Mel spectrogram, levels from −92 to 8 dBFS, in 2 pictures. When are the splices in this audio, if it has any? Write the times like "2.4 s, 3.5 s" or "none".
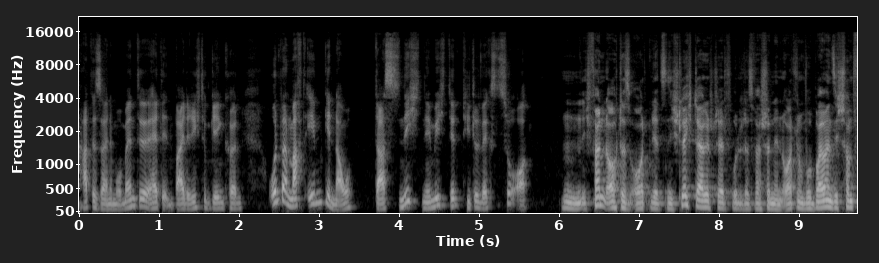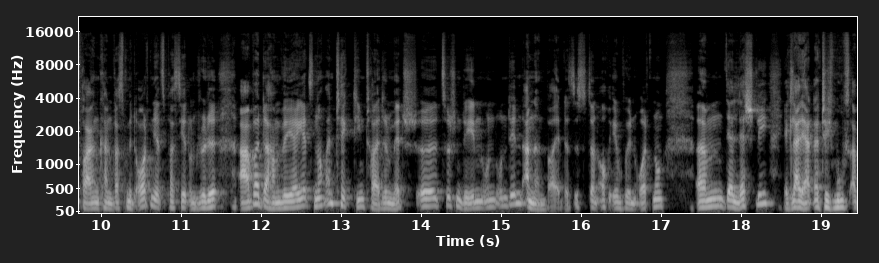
none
